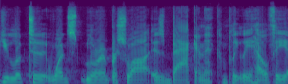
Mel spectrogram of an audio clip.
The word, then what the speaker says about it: Brossoit: Which is also one of the things where I was going to ask you about Brossoit.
